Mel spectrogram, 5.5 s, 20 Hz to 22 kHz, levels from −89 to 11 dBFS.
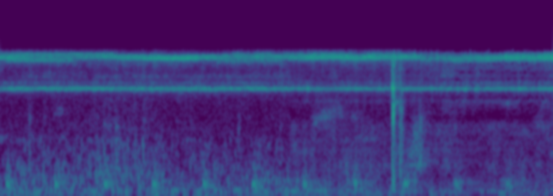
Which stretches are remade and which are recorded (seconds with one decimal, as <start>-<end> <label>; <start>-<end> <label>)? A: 0.0-2.9 recorded; 2.9-5.5 remade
